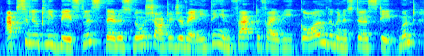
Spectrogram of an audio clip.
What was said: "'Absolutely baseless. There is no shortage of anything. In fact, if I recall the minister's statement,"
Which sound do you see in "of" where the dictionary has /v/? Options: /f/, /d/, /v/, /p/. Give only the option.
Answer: /v/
